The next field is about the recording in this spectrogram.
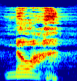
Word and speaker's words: Noah: Now the actual pronunciation is more like Noah.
